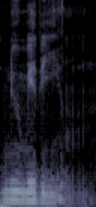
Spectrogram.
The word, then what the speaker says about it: Numidium: Centuries ago, Tiber Septim ruled the land and forged an empire with great Numidium. Yes, okay, I did pronounce that right.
